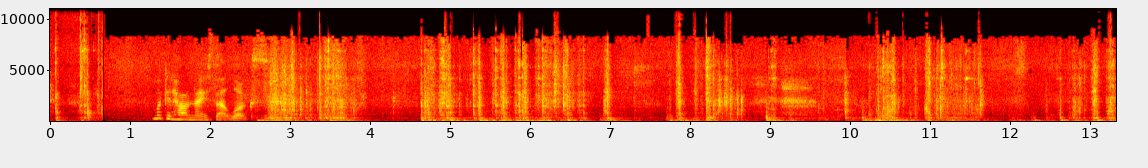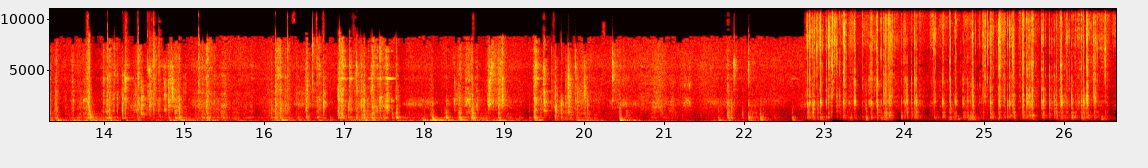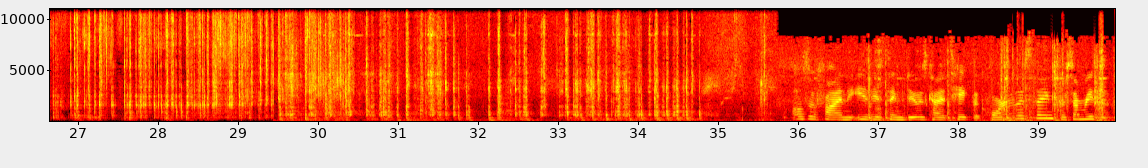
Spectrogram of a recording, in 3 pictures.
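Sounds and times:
pellets rattling on metal: 0:22.7 - 0:34.6
scraper scratching on metal: 0:29.4 - 0:35.8.

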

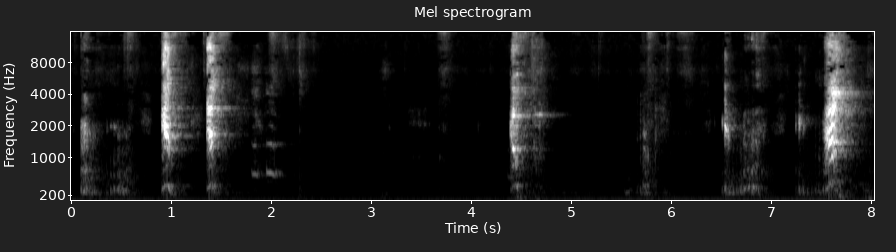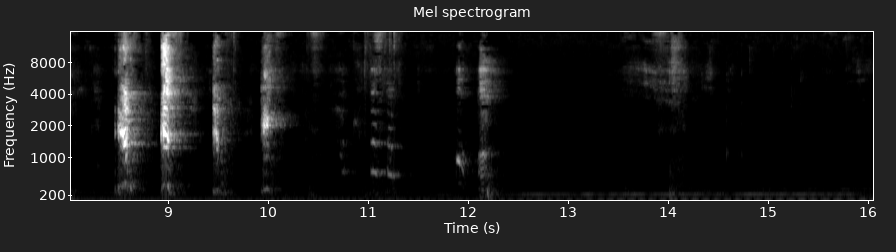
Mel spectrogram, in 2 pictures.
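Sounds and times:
puppy barking and growling: 0:00.0 - 0:02.3, 0:04.3 - 0:04.9, 0:05.5 - 0:12.4.

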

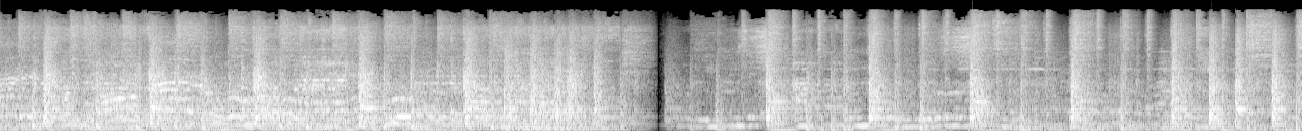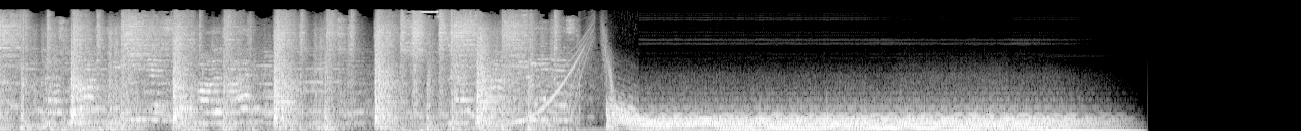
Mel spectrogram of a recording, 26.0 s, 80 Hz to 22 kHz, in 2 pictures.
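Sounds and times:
drum kit played live: 0:00.0 - 0:19.1
dance music: 0:16.9 - 0:19.4.

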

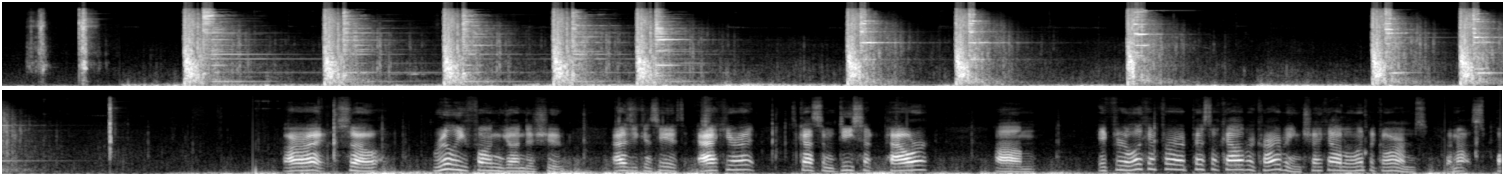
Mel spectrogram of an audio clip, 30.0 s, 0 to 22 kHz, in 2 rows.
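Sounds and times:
rifle shots: 0:01.8 - 0:07.2, 0:08.4 - 0:10.4, 0:11.2 - 0:12.0, 0:13.7 - 0:15.4
steel target ringing: 0:01.8 - 0:07.2, 0:08.5 - 0:10.5, 0:11.3 - 0:12.0, 0:13.7 - 0:15.7.

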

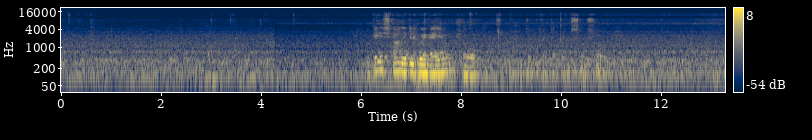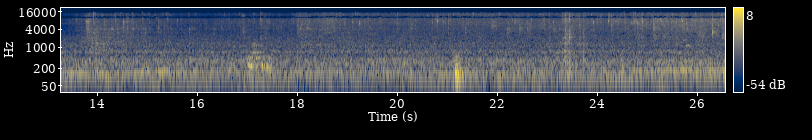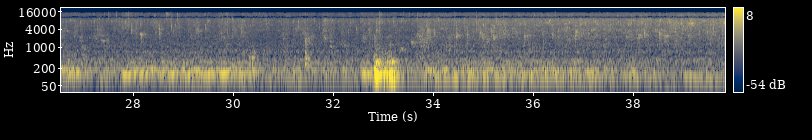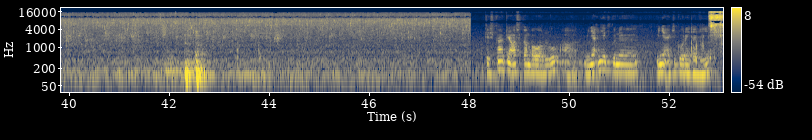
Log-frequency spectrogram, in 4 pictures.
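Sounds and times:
chicken frying in hot oil: 0:13.5 - 0:48.0.

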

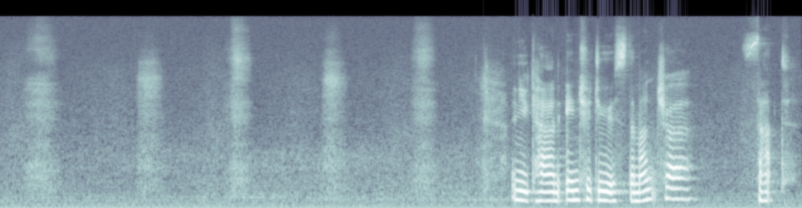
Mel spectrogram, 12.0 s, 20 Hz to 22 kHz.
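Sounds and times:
woman breathing rhythmically: 0:00.2 - 0:01.1, 0:02.0 - 0:07.7.

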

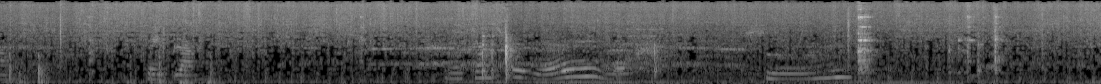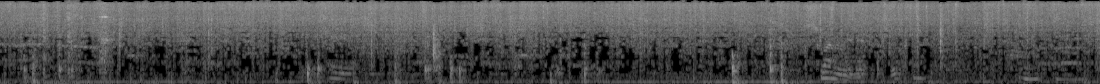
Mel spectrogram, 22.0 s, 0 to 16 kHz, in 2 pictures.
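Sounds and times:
vegetables sizzling in a frying pan: 0:00.0 - 0:22.0
wooden spatula scraping a pan: 0:03.0 - 0:07.7.

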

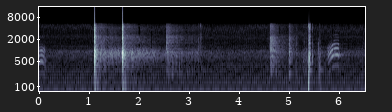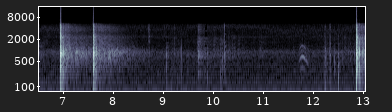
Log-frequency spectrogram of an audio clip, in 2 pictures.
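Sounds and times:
shotgun shots: 0:01.1 - 0:03.0, 0:06.9 - 0:08.5
person calling: 0:05.7 - 0:06.7, 0:11.7 - 0:12.0.

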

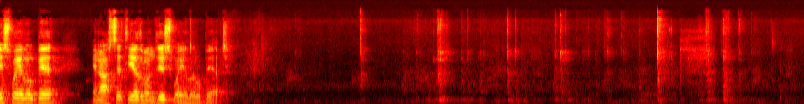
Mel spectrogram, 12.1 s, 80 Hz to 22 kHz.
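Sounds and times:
faint metal clicks and scrapes: 0:05.3 - 0:11.9.

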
